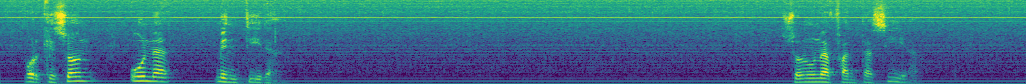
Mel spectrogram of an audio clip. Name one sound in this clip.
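A middle-aged man speaks calmly and slowly into a close microphone.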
